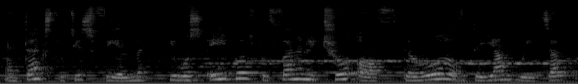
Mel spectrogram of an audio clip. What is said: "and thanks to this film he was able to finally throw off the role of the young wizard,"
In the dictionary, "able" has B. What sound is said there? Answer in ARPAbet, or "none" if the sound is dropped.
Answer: B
